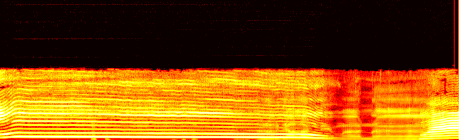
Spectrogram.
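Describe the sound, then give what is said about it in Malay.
Someone imitates a wolf with one long, steady howl that holds a mid-pitched tone for about three seconds, then slides down and breaks into lower wavering sounds before rising again at the end. “Kalau au itu mah ketahuan serigala.”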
